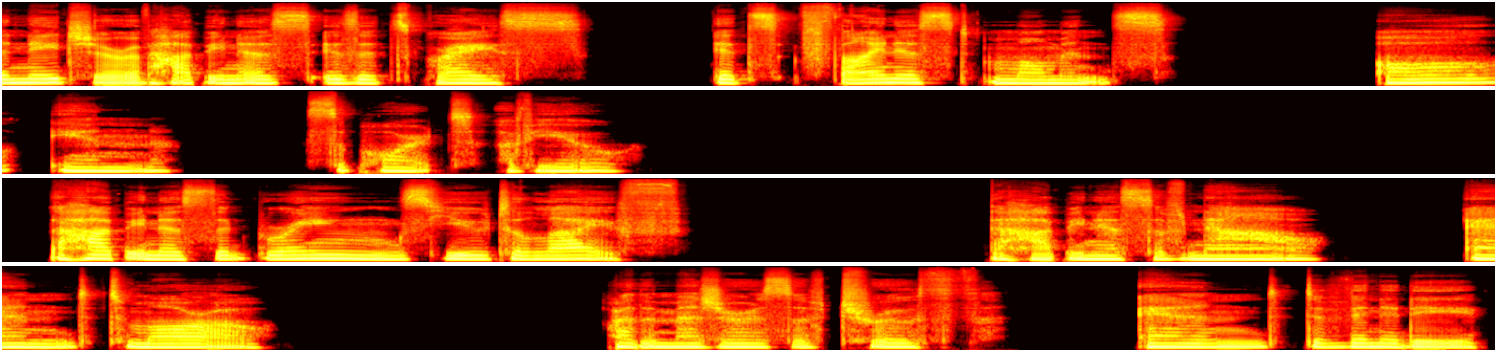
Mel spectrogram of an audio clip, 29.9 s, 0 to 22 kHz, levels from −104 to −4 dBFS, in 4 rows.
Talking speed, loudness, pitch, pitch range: 70 wpm, -18 LUFS, 170 Hz, 165-175 Hz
